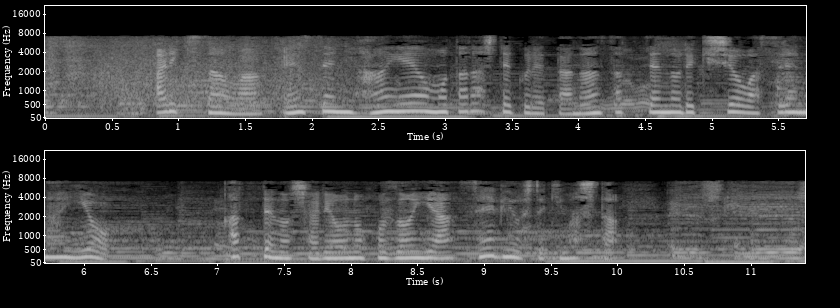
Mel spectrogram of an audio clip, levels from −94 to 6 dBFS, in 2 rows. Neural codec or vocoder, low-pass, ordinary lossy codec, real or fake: none; 7.2 kHz; MP3, 32 kbps; real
